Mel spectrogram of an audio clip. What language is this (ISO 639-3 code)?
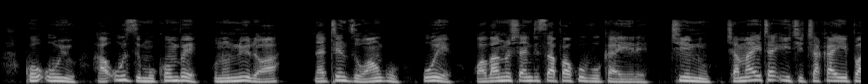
sna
